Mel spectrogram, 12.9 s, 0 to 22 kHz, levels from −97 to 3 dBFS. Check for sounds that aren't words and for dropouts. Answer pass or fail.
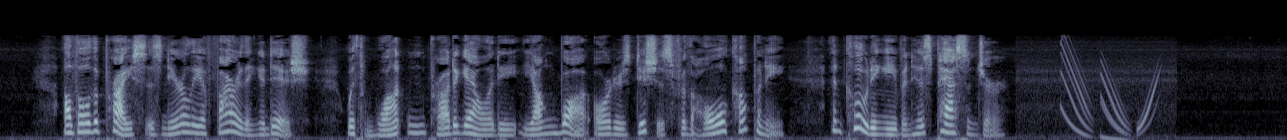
fail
